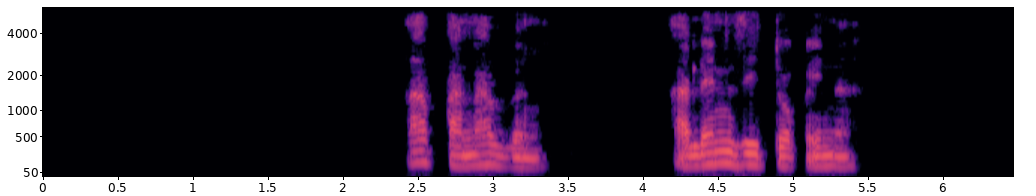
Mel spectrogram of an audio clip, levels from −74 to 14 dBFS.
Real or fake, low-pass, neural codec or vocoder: fake; 5.4 kHz; vocoder, 44.1 kHz, 128 mel bands every 512 samples, BigVGAN v2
